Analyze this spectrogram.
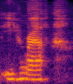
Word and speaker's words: eHRAF: or wanting to, and this is the way we pronounce it, eHRAF. There are different ways to pronounce it. eHRAF, but I think that's far too long to pronounce, so I will always reference our database as eHRAF.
